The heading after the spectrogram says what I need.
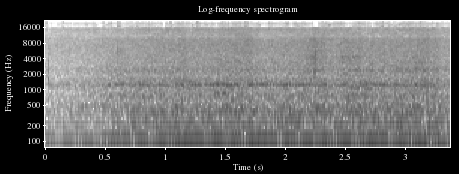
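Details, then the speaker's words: Mercedes W201 190E replacement central locking/orthopaedic seat vacuum pump (part A1248002848) running to inflate the seat back; even low hum with faint steady whine, no knocks or surges, operating normally. "feel the seat back inflating with air."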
